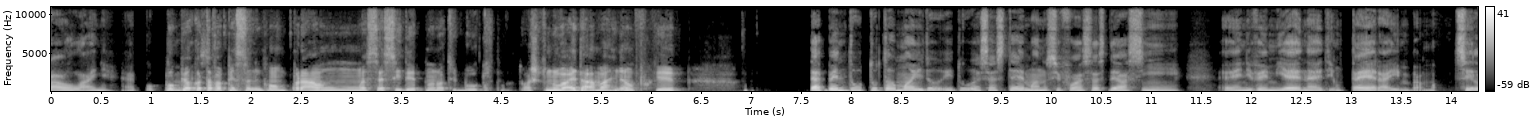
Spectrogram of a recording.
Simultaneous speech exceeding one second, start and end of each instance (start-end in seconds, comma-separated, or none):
none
